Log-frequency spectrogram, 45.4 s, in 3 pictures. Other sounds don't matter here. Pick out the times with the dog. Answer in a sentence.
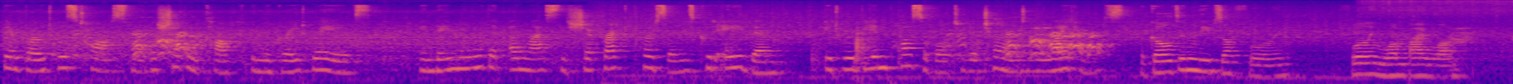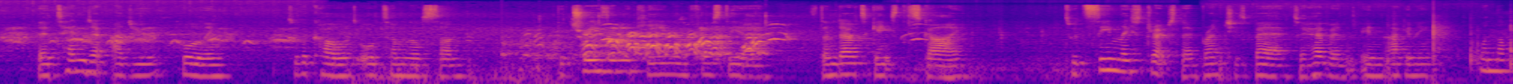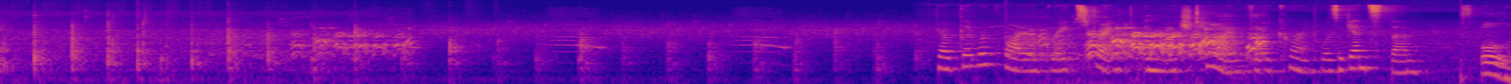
You can hear the dog from 0.5 to 2.0 s, from 9.2 to 11.2 s, from 20.1 to 22.9 s, from 32.4 to 34.5 s and from 40.3 to 43.0 s.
